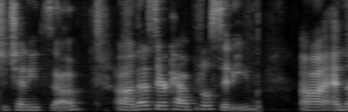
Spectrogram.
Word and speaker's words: Chichén Itzá: to be accents I'm sorry but it is pronounced chichén itzá that's their capital city and the mayans actually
